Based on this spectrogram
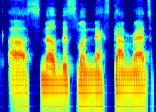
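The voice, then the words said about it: Put-on Russian accent. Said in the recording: “they got the cool accent ... I don't know if that was a good Russian accent, but I tried.”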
